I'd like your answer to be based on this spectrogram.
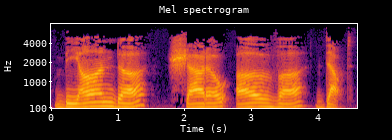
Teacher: keep in mind that the article is just going to be pronounced as the schwa sound.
